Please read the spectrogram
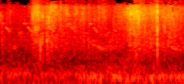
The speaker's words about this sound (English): That would be an emu.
